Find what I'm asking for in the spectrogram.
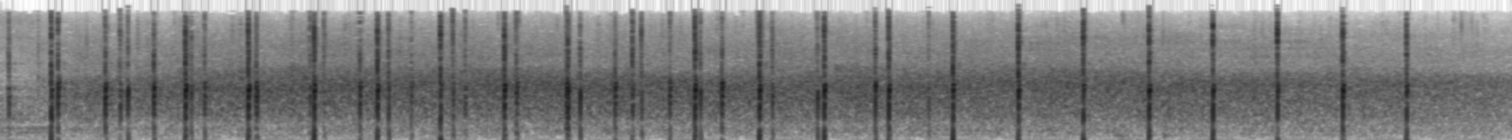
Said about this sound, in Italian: e che vogliamo metterci nello spirito giusto per ascoltare con un brano musicale all'organo il maestro Riccardo Cossi, che ringraziamo con un bel applauso.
